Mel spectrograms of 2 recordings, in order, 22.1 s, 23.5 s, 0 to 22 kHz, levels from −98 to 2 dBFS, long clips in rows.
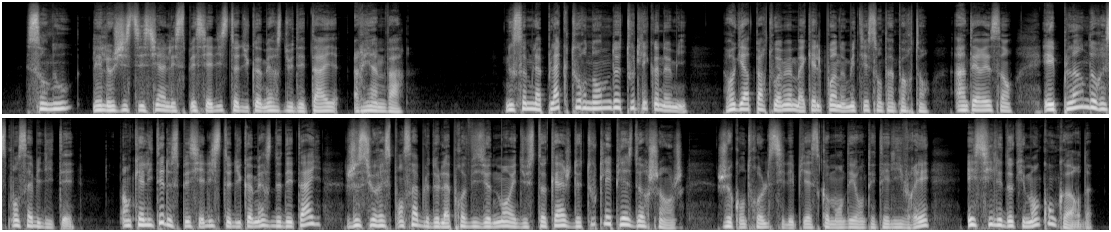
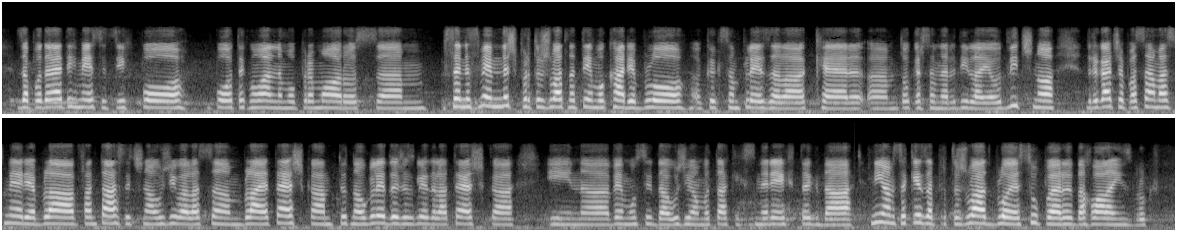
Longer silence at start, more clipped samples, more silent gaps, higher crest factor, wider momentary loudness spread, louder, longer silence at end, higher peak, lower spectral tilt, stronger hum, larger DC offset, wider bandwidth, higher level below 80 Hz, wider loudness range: first, 0.25 s vs 0.1 s; neither; neither; about the same, 18 dB vs 18 dB; about the same, 7 LU vs 9 LU; second, -21 LUFS vs -18 LUFS; about the same, 0.2 s vs 0.3 s; about the same, -2 dBFS vs 0 dBFS; first, -5.5 dB/octave vs -4 dB/octave; neither; neither; first, 19.5 kHz vs 8.8 kHz; about the same, -48 dBFS vs -48 dBFS; about the same, 2 LU vs 4 LU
